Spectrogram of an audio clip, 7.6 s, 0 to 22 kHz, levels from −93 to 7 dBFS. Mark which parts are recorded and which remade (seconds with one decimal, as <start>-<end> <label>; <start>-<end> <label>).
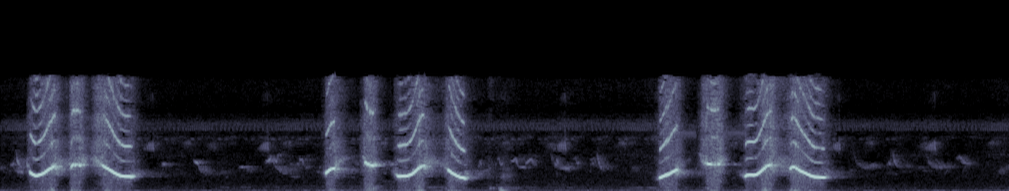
0.0-7.6 recorded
